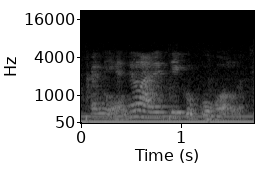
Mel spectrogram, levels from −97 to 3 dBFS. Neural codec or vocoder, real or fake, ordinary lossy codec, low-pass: none; real; none; 7.2 kHz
